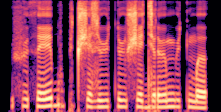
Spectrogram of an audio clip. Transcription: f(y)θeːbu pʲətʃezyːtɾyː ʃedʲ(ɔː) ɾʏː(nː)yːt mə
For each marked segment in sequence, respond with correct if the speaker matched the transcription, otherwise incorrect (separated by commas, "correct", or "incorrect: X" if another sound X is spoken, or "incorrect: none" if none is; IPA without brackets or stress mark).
correct, incorrect: ɔ, incorrect: m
